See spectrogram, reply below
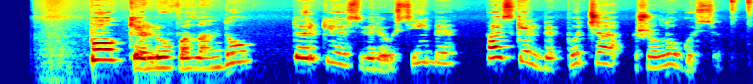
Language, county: Lithuanian, Šiauliai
